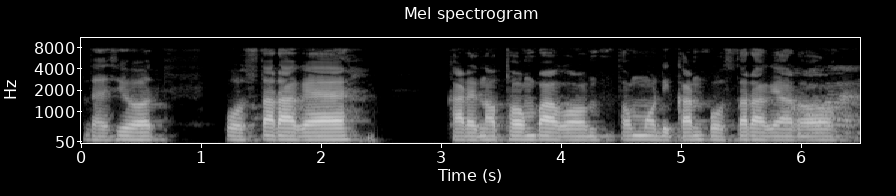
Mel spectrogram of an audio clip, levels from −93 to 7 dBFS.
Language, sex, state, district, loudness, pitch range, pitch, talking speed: Chakma, male, Tripura, Dhalai, -19 LUFS, 115-120 Hz, 115 Hz, 120 wpm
